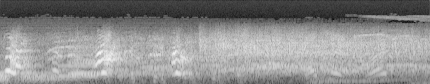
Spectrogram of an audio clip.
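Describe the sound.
A puppy named Alfie yips and howls in a high, wavering voice while playing a few clanking piano notes with his nose, the whines rising and falling while a crowd murmurs and claps in the background.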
